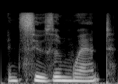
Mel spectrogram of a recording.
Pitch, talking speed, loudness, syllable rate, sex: 170 Hz, 150 wpm, -17 LUFS, 4.0 syllables/s, female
